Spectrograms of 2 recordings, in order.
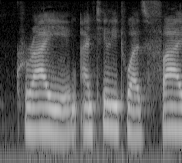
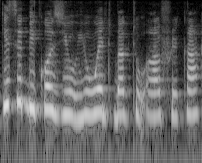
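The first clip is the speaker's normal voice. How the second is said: high, loud, pleading friend voice; worried friend's question; 7 semitones higher, 6 dB louder, faster than usual. Retold or imitated. Friend pressing about the Africa trip, high loud worried voice. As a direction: pitch it way up, anxious and prying. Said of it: "And she was like".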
